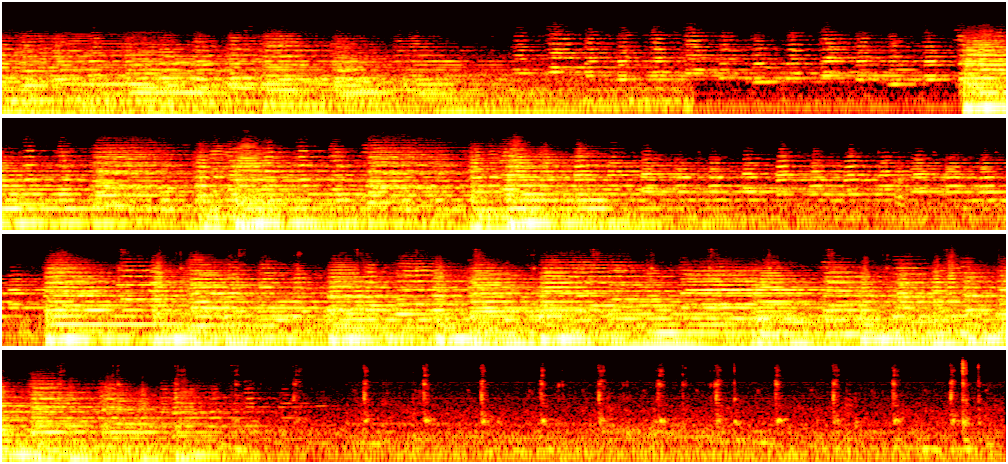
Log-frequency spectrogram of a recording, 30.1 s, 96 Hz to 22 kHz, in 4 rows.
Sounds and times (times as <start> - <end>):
Music: 0.0 - 25.0.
